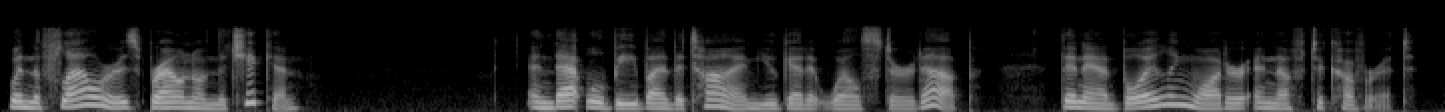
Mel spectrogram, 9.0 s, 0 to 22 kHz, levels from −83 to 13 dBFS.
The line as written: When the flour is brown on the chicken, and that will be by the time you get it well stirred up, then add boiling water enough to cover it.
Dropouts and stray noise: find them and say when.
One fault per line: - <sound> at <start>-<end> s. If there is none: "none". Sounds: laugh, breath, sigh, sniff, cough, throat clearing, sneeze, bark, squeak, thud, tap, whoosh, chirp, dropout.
none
